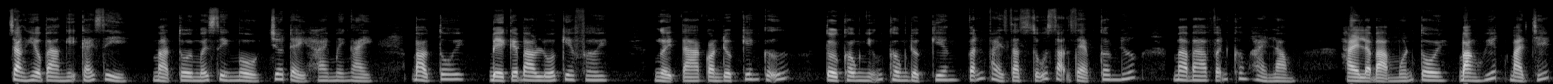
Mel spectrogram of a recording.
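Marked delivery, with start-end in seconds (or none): none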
